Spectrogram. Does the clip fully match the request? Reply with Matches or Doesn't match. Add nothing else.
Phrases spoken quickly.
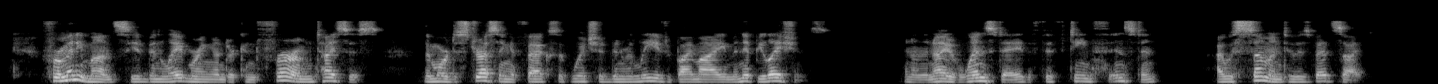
Doesn't match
